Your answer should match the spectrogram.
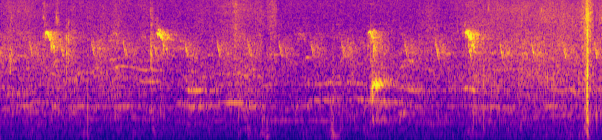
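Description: Birds chirping: short, high, falling chirps repeated about once a second. A single sharp click just before the end.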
